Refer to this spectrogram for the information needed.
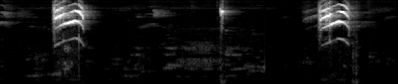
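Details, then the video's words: Spiderhunter calls used to make the bird sing: two harsh, high, downslurred squeaks about three seconds apart, with a brief faint chip between them. "SUARA MENAIKAN EMOSI SOGON BIKIN SOGON LANGSUNG NYAUT GACOR"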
